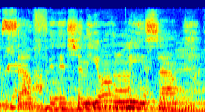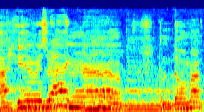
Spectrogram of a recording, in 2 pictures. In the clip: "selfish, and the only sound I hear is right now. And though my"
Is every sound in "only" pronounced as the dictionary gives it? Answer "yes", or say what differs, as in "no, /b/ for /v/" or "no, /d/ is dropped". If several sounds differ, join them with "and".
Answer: no, /n/ is dropped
